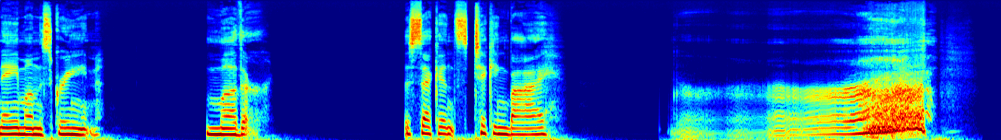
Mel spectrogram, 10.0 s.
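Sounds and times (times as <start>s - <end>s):
speech: 0.0s - 1.1s, 2.1s - 2.7s, 4.0s - 5.6s, 6.7s - 8.8s
low growl: 6.7s - 9.4s.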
